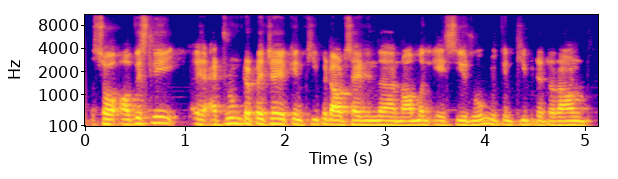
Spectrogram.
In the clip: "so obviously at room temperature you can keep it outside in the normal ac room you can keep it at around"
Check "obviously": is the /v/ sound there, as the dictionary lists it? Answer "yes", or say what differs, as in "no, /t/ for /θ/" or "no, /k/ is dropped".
yes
